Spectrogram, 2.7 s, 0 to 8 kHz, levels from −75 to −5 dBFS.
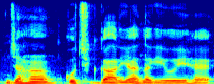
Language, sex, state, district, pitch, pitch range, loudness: Hindi, male, Bihar, Patna, 115 Hz, 95-130 Hz, -17 LUFS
